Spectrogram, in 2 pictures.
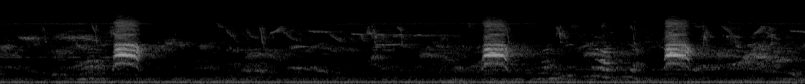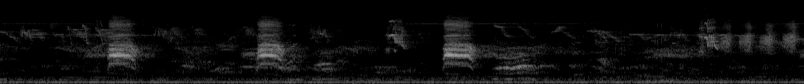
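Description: Birds calling: common mynas chattering and chirping throughout, with a loud, harsh call repeated six times, a second or two apart.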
